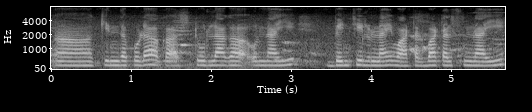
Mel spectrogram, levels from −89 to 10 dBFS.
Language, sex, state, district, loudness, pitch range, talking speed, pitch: Telugu, female, Andhra Pradesh, Sri Satya Sai, -17 LUFS, 200-210 Hz, 125 wpm, 205 Hz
